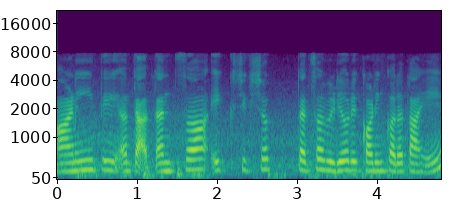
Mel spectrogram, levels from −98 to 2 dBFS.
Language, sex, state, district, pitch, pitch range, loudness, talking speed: Marathi, female, Maharashtra, Mumbai Suburban, 215 Hz, 205-235 Hz, -18 LUFS, 150 wpm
